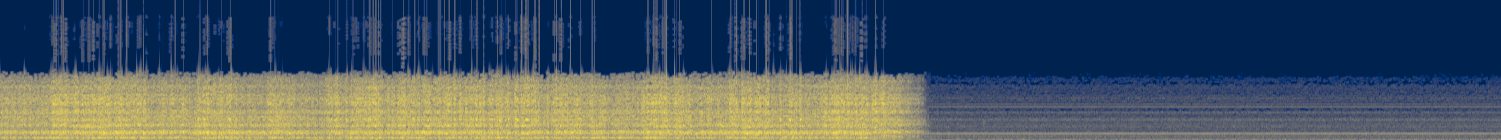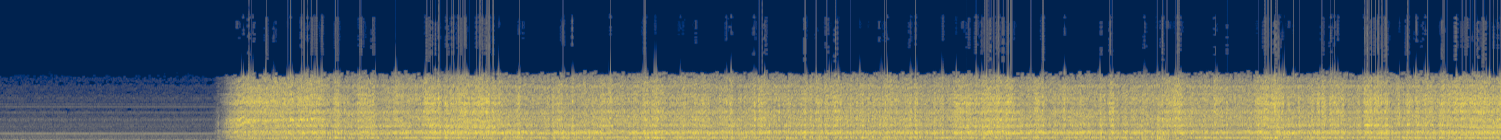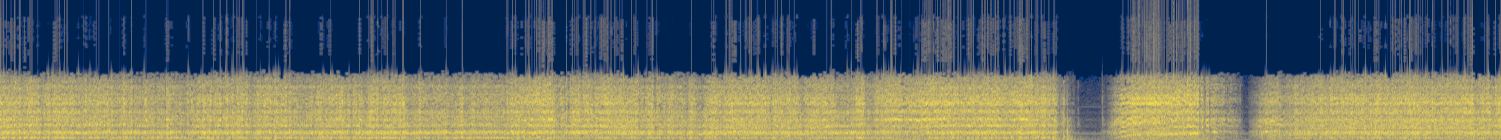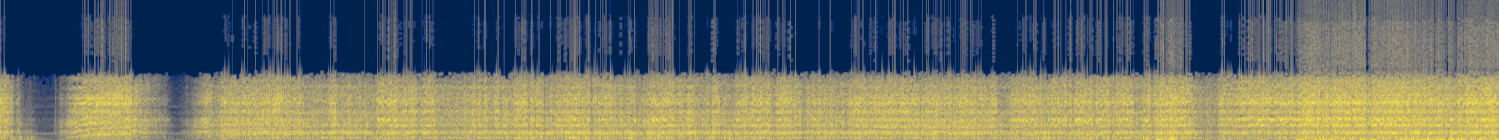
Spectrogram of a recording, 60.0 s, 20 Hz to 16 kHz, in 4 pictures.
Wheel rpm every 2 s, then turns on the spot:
230, 230, 230, 220, 50, 0, 0, 0, 80, 220, 230, 240, 230, 240, 230, 230, 230, 220, 200, 220, 120, 150, 130, 120, 230, 230, 230, 210, 220, 220.
44-46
